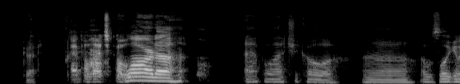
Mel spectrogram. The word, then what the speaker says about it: Apalachicola: Apalachicola.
